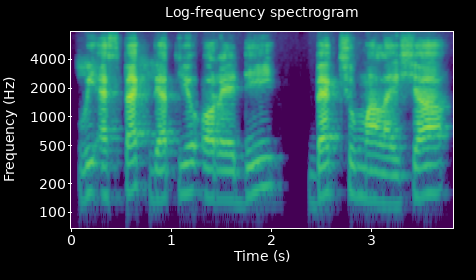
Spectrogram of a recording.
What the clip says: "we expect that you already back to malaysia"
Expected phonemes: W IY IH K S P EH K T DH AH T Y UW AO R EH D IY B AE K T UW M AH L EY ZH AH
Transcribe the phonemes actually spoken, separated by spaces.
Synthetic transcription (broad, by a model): W IY IH K S P EH K T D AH T Y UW AO R EH D IY B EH K T UW M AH L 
